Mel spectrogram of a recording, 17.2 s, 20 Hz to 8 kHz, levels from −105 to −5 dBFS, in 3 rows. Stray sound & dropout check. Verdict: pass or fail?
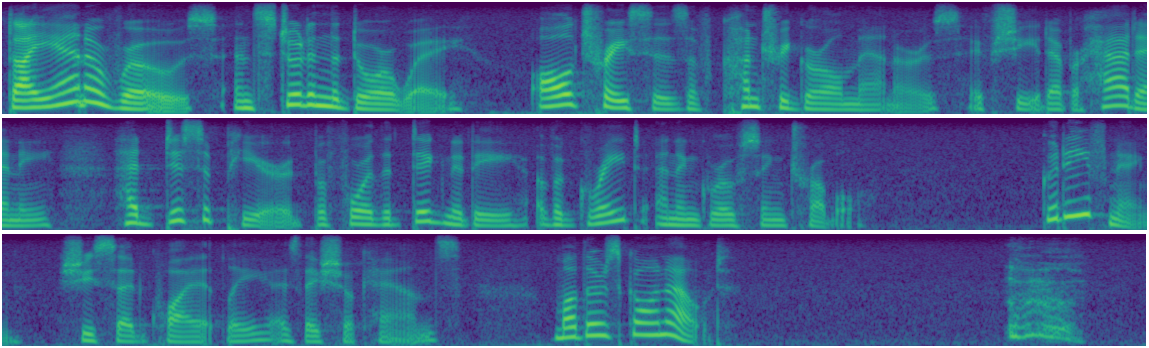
fail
